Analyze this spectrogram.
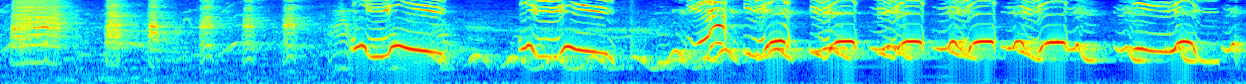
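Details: Black-throated laughingthrush in wild-voice song used to teach young birds. A harsh scratchy opening gives way to a quick series of bouncing, looping whistled notes repeated almost twice a second.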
